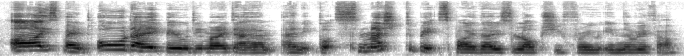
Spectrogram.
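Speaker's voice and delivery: loud, furious grumble; snarling beaver. Acted. Beaver snarls at Jim about its smashed dam, loud angry. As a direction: snarl the complaint loudly. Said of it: "it snarled".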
